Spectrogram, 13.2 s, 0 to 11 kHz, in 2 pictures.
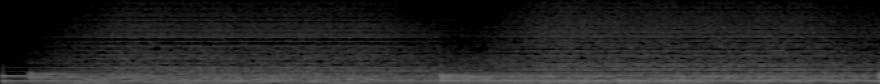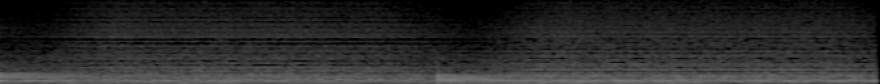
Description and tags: sample rising pad 146bpm 1
house pad breakdown
synth, electro, breakdown, ambient, electronic, saw, pad, loop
